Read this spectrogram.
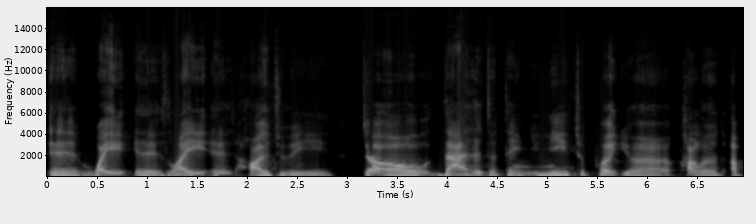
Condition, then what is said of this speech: Deafness. And this confuses so many people because they're like, but you can speak and you look like you can see.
